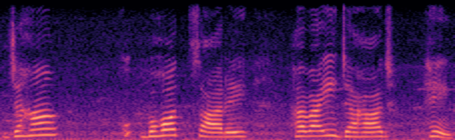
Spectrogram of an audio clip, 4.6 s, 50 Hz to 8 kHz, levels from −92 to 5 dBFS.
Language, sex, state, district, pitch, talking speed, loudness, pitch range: Hindi, female, Madhya Pradesh, Dhar, 275 Hz, 80 wpm, -17 LUFS, 255-305 Hz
